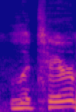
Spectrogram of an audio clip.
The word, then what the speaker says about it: Laetare: This Catholic university annually awards the Latter Medal honoring distinguished service to country and church. Name this university. I may not be pronouncing that right. It's Laetare.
